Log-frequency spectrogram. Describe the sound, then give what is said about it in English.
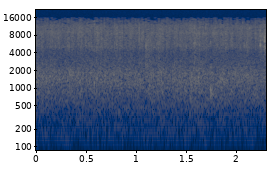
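Light rain falling onto a lake surface gives a faint, steady, even hiss of drops with no clear single impacts standing out. “just starting, there are only a few raindrops here and there. And you can see how each water droplet impacts the water surface.”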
